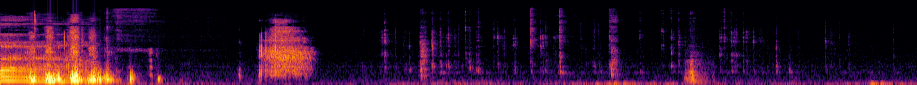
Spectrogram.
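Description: About a thousand dice being rolled clatter and tick irregularly, fairly faint, a scatter of small sharp clicks over several seconds, preceded by a brief hum-like voice sound and a short rushing burst.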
